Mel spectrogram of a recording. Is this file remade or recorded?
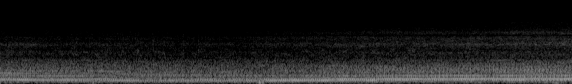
recorded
